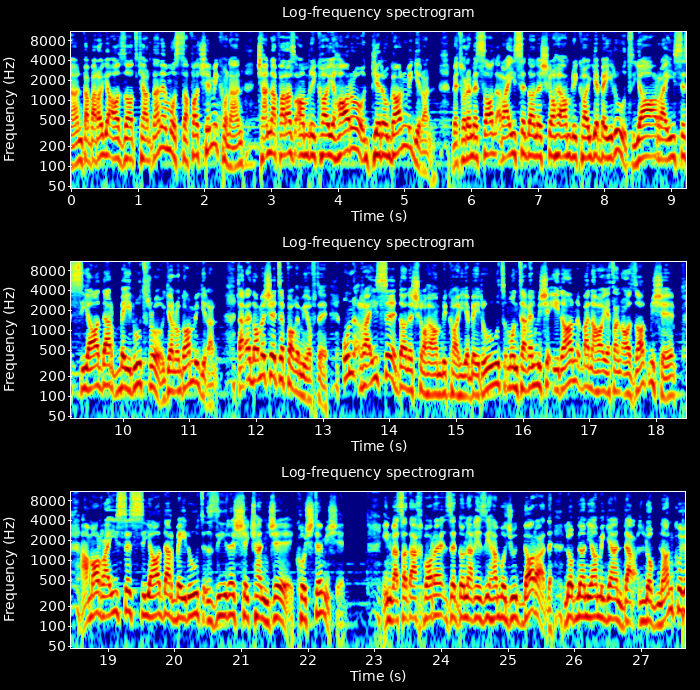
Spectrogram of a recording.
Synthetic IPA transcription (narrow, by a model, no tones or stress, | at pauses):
nænd̪væbæɾɒːje̞ɒːzɒːd̪̥cʰæɾd̪æne̞mo̞st̪æfɒːt͡ʃʰe̞miːkʰo̞næ̰nd̪ | t͡ʃʰænd̪næfæɾæzɒːmɾiːkʰɒːiːɦɒːɾoɟe̞ɾo̞ɡɒːnmiːɟiːɾæ̰n | be̞t̪ʰoːɾe̞me̞sɒːlræiːse̞d̪ɒːne̞ʃɡ̥ɒːɦeɒmɾiːkʰɒːije̞be̞jɾuːt̪ʰjɒːræiːse̞sijɒːd̪æɾbe̞jɾuːt̪ʰro̞ɟe̞ɾo̞ɡɑːnmiːɟiːɾæ̰n | d̪̥æɾe̞d̪ɒːme̞ʃet̪ʰːe̞fɒːɣimijo̞̰ft̪e̞̰ʔunræiːse̞d̪ɒːne̞ʃɡ̥ɒːheɒmɾiːkʰɒːije̞be̞jɾuːt̪ʰmo̞nt̪ʰæɣe̞lmiːʃe̞ʔiːɾɑːnvænæhɒːjæt̪ʰænɒːzɒːd̪̚miːʃe̞ʔæ̰mːɒːræiːse̞sijɒːd̪æɾbe̞jɾuːt̪ʰziːɾe̞ʃe̞cʰænd͡ʒe̞kʰo̞ʃt̪e̞mḭːʃḛ | ʔḭnvæsæt̪æxbɒːɾe̞ze̞d̪ːo̞næɣiːziːɦæmvo̞d͡ʒuːd̪̚ːɒːɾæ̰d̪lo̞bnɒːnijɒːmiːɟænd̪æɾlo̞bnɒːnkʰo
